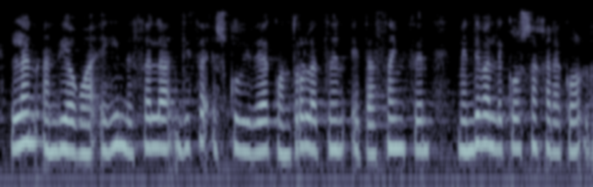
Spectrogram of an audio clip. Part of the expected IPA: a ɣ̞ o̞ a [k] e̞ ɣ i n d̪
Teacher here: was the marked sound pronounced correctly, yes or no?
no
